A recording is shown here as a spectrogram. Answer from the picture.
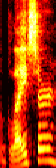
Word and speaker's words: Gleiser: and i'm very fortunate to have dr marcelo glicer and i'm pronouncing your name correctly sir right yes okay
